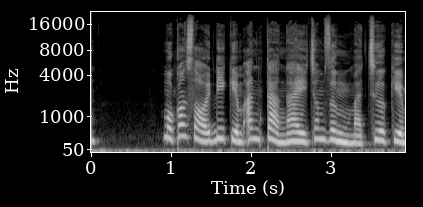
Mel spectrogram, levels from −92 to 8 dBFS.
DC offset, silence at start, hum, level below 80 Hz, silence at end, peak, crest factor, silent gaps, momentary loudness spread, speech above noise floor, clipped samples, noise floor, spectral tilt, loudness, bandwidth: under 0.1%; 0 s; none; -50 dBFS; 0 s; -2 dBFS; 16 dB; none; 4 LU; 28 dB; under 0.1%; -46 dBFS; -5 dB/octave; -18 LUFS; 19.5 kHz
